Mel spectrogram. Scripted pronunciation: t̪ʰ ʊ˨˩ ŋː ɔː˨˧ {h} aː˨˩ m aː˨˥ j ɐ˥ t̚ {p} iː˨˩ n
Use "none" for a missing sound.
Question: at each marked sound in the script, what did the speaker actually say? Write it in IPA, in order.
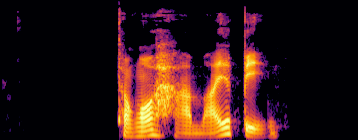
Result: h, p

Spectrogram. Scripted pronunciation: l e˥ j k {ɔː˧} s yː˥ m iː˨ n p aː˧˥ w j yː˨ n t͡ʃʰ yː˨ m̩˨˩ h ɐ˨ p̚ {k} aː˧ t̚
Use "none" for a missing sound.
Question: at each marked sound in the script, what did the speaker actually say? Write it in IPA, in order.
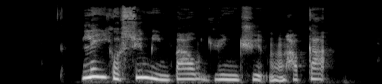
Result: ɔː˧, k

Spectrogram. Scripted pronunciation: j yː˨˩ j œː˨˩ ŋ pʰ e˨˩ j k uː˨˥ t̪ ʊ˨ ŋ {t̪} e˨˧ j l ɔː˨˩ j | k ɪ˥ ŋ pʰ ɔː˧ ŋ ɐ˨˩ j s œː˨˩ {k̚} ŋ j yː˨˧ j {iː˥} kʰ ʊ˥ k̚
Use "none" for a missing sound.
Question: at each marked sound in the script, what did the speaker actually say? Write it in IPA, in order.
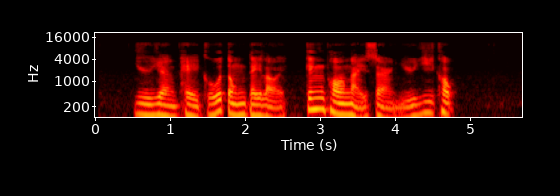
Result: t̪, none, iː˥

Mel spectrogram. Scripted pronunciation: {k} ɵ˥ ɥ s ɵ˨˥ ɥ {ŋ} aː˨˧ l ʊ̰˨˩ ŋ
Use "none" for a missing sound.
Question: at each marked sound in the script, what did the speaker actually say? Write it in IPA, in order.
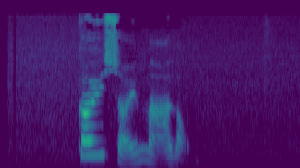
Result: k, m

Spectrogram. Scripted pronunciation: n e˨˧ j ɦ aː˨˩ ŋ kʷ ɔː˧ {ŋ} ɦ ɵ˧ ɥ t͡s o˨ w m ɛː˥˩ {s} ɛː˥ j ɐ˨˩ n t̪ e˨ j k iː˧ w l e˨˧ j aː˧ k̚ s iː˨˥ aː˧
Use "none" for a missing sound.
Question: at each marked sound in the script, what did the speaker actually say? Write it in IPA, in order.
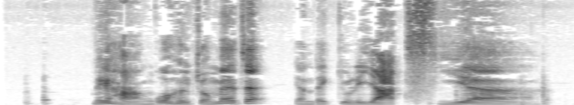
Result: none, t͡s

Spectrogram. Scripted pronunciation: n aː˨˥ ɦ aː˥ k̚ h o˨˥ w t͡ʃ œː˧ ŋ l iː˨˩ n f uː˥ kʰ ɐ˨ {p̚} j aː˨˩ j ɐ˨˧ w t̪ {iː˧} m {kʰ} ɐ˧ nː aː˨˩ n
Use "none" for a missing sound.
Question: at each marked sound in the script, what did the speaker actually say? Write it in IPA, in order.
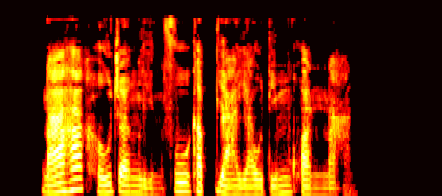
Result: p̚, iː˨˥, kʰ

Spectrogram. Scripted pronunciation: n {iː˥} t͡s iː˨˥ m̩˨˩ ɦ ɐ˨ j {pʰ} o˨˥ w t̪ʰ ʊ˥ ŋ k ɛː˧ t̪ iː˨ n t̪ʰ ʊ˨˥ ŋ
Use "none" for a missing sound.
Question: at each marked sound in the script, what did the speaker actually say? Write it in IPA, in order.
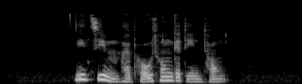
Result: iː˥, pʰ

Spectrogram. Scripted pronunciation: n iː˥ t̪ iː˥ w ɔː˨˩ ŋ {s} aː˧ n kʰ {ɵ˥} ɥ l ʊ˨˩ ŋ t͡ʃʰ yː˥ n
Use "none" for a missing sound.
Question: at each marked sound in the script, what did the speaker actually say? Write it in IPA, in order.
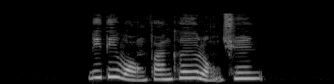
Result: f, ɵ˥

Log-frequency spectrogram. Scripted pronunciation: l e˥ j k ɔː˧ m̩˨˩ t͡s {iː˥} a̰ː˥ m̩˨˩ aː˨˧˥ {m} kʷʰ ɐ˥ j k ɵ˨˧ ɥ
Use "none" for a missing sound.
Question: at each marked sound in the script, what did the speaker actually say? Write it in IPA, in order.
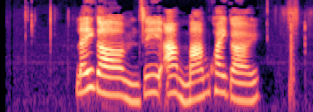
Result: iː˥, m

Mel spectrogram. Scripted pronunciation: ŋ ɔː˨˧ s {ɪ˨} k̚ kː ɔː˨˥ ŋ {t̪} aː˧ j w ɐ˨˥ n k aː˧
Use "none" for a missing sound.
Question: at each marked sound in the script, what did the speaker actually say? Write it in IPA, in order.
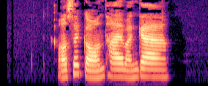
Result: ɪ˥, t̪ʰ

